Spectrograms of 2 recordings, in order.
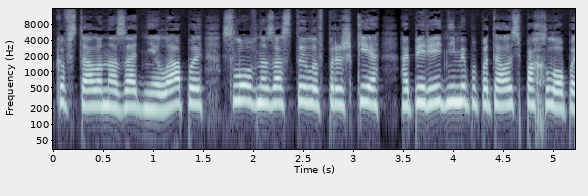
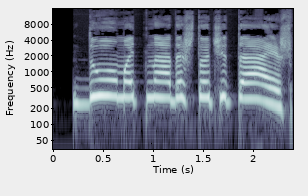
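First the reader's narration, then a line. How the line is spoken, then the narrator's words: Groaning. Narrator (Russian): простонал Эрик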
